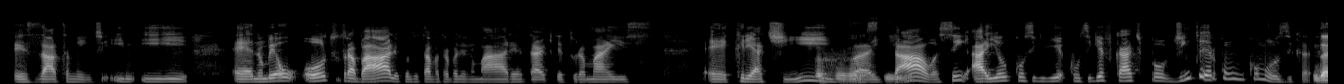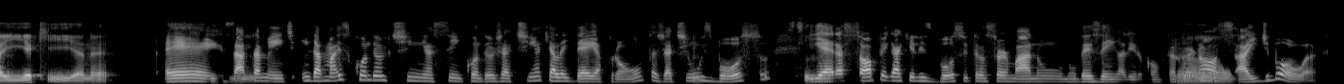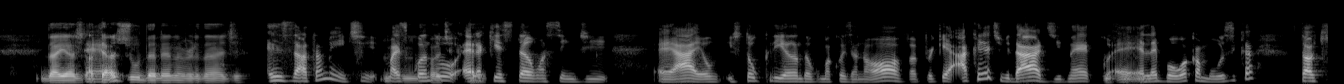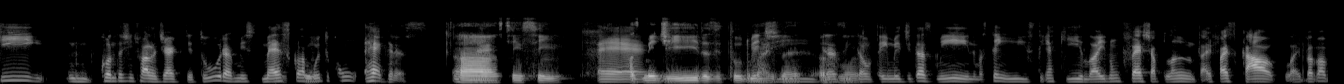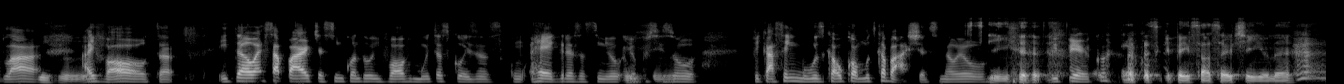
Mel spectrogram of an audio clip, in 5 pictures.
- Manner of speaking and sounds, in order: tapping; laugh
- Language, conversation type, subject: Portuguese, unstructured, Como a música afeta o seu humor no dia a dia?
